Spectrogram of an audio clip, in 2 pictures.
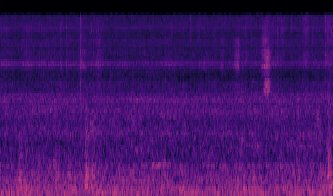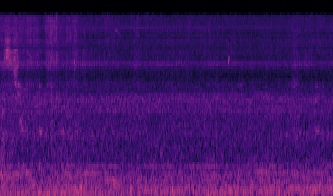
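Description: An electric express train rumbles along the track at speed, heard from inside a carriage.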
